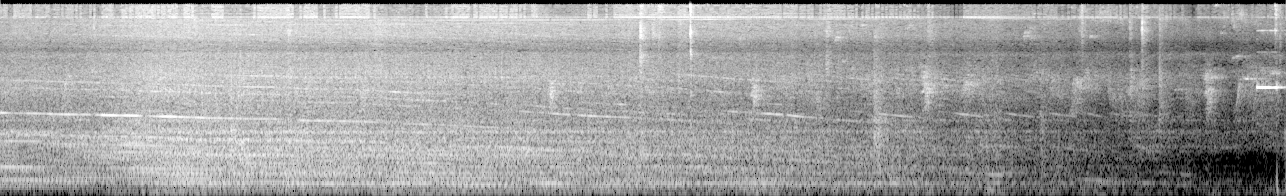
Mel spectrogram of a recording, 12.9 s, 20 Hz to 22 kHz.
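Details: BAAM001 home treadmill after about one year of use, incline 5, at top speed 14: steady, smooth motor hum with a light whine that holds even, then tapers off as the belt slows. No rubbing or knocking. Normal running.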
